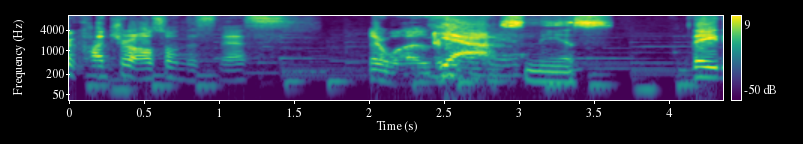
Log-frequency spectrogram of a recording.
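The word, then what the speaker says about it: SNES: SN but now you that's how the acronym was is pronounced the SN yeah yeah yeah but like no I know that everyone just say yeah I'm so used to everyone saying s NES like there is there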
